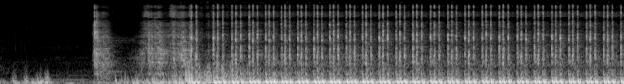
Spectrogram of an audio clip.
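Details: Harley-Davidson after exhaust pipe repair with heat shields refitted, test fire: starter whirs, engine catches and settles into steady lumpy idle with even exhaust pulses, no leaks or rattles.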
